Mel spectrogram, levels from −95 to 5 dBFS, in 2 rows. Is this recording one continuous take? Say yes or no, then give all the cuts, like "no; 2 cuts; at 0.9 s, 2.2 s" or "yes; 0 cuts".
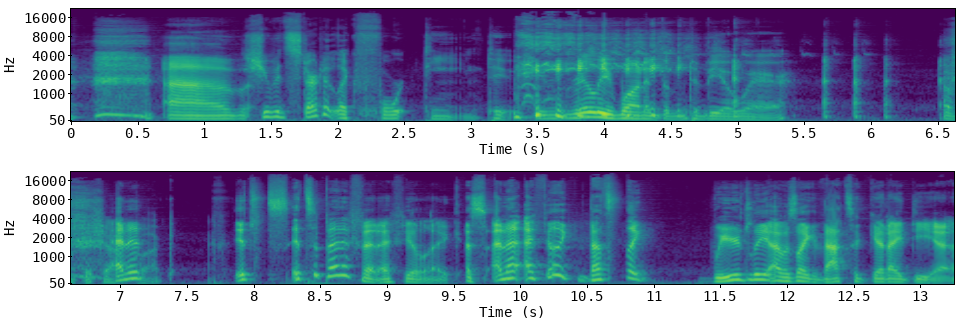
yes; 0 cuts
